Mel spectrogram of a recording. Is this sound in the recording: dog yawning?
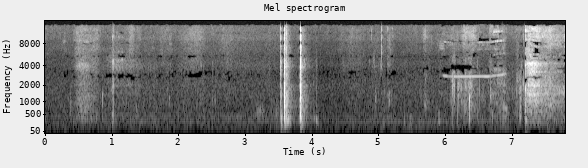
yes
